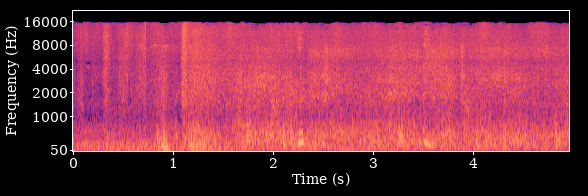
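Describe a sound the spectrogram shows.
A body slides along loose dirt.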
